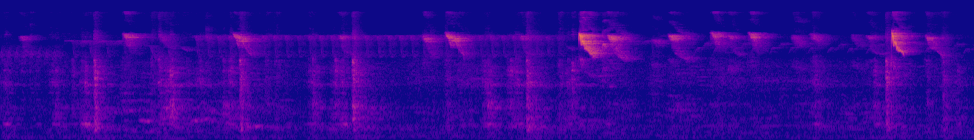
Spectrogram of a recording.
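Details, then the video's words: Busy white-eye 'ngalas' song meant to prompt caged white-eyes to sing: many short, high, sibilant chirps tumbling along, with two sharper loud notes in the second half and steady clicking noise beneath. "zosterops bird sound"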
